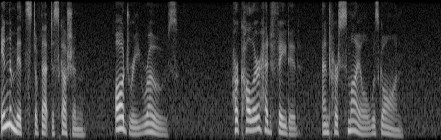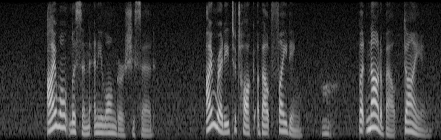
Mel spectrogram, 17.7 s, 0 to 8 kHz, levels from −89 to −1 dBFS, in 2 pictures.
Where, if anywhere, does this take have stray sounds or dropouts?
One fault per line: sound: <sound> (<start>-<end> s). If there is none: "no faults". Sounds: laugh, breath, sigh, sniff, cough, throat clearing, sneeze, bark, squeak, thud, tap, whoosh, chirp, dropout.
sound: sigh (15.2-15.6 s)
